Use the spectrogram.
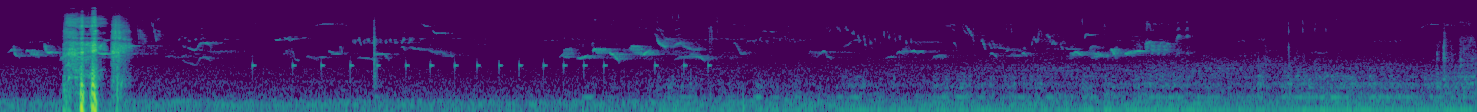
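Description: Bird chirps from the Deltarune video game, small twittering calls scattered across the clip after a sharp burst near the start, with a soft ticking pattern and a low ambient hum beneath.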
